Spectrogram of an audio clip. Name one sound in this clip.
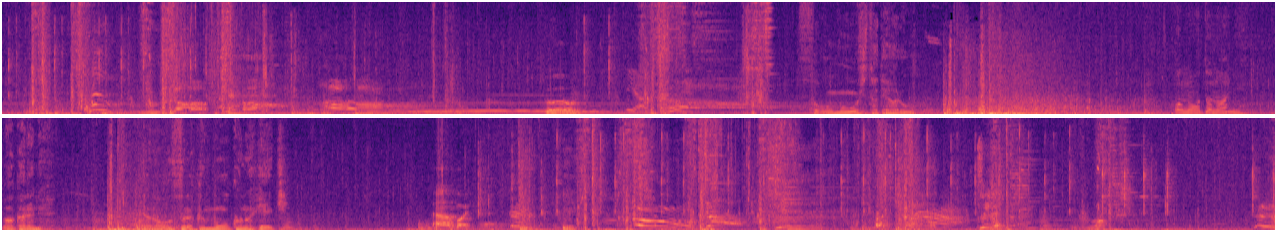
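Swords clash and strike repeatedly.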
